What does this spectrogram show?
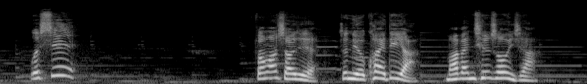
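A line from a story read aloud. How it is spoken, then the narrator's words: Hurried reply. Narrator (Chinese): 芳芳 听到有人喊她，忙不迭的 说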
